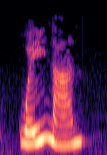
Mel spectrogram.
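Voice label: "为难", Mandarin Chinese; chinese flashcards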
